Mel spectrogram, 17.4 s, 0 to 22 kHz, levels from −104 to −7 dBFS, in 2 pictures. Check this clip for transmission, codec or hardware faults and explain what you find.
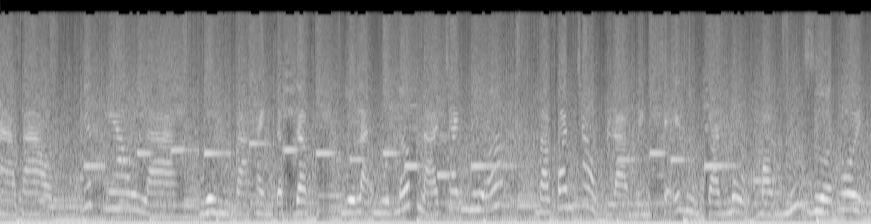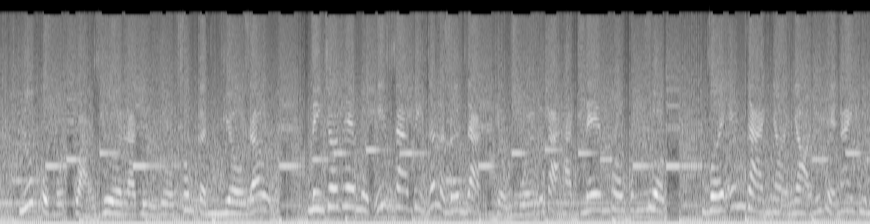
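One fault runs through the whole clip: low bit depth without dither. The sound is coarse and grainy, with distortion nearly as loud as the signal. Quiet passages sputter or vanish. The likely cause is truncation to about 3 bits with no dither.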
